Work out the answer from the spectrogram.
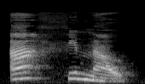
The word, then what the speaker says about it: afinal: Qual é a sílaba que eu pronunciei com mais força? Afinal. Foi a última sílaba. Nau. Então, ela não tem acento, mas a sílaba tônica é nau.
